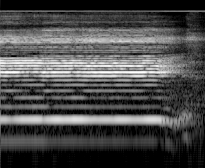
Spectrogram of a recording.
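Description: A man singing a cappella, holding one long steady note that fades out near the end.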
